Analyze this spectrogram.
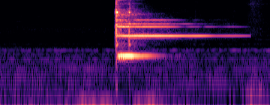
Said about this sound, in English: Which bell it's was it? Was the show bell next to that one? It's the comedy bell. Ring the other bell.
